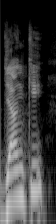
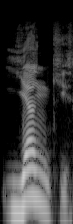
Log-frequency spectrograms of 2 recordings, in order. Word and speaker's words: Yankees: que me están viendo que se dice yanis nosotros decimos Yankee Pero tú le dices yanke a cualquier gente que habla inglés y no te entiende hay que pronunciar la i yanis Los Yankees de Nueva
